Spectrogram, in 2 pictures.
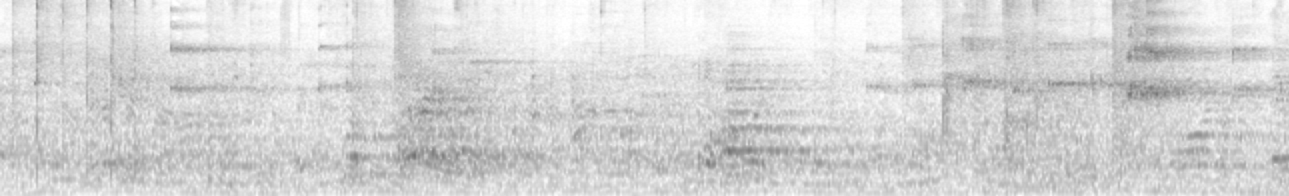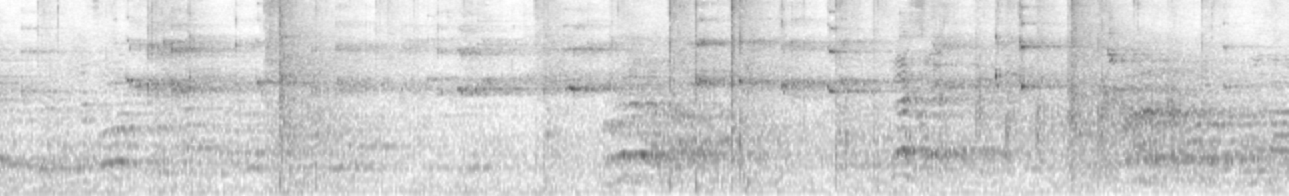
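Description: Young men call out and talk with animation in a large echoing hall.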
